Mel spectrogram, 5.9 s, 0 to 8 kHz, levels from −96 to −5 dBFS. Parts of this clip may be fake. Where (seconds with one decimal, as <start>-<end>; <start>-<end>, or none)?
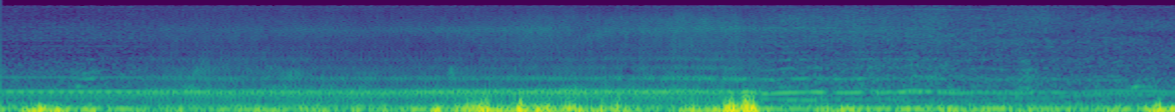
0.7-3.8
